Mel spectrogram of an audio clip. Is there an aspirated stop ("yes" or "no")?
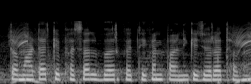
yes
